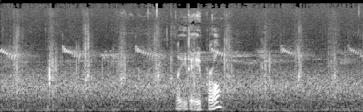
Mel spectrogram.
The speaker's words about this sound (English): We've got a lot of robins, a few red-winged blackbirds, and Carolina wren, and a woodpecker of some sort. And chipping sparrow I'm hearing fairly far off.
